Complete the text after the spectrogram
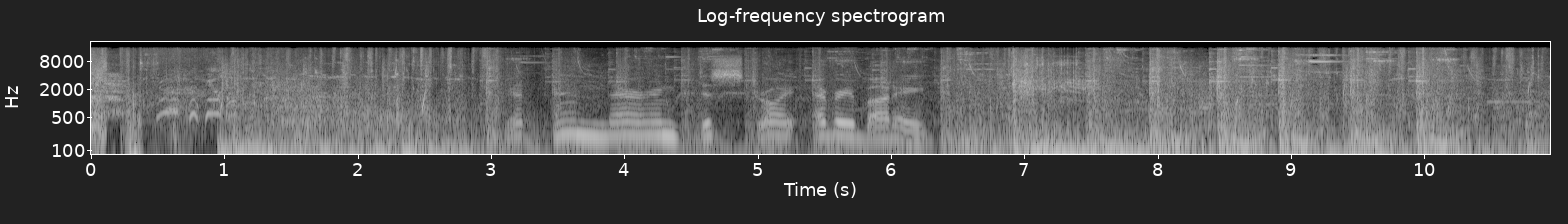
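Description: Explosions boom with deep rumbling blasts.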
